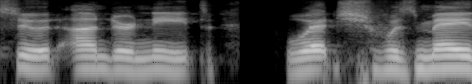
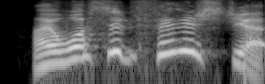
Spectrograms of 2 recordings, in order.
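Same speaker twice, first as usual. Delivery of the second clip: whiny, very high-pitched whining voice; 10 semitones higher than usual. Narrating a story, giving a character's complaint, whiny. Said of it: "whined Light".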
